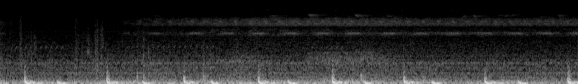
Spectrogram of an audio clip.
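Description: Footsteps thud quickly and steadily as a game character runs.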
